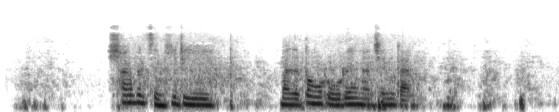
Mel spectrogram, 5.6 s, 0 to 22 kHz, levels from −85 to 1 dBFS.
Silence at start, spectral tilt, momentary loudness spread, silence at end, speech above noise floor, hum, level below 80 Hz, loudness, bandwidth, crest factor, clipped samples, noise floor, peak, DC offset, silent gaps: 0.2 s; -8 dB/octave; 20 LU; 0.35 s; 41 dB; none; -54 dBFS; -15 LUFS; 7.4 kHz; 16 dB; under 0.1%; -54 dBFS; -2 dBFS; under 0.1%; none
